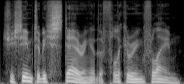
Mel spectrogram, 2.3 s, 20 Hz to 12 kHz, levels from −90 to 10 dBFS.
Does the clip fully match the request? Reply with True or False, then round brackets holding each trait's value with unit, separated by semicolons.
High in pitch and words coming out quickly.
False (110 Hz; 235 wpm)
